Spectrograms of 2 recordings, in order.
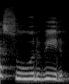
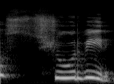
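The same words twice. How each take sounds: First: सूरवीर opening on plain s; Punjabi s form. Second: शूरवीर opening on sh, slow; sh form. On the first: Teacher showing the Punjabi form, सूरवीर with s. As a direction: swap sh for s in सूरवीर. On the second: Teacher giving the Hindi word, शूरवीर with sh. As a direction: draw out शूरवीर with initial sh. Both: Shown as a demonstration. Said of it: "Punjabi में हो जाएगा".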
